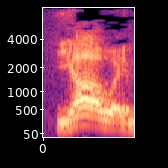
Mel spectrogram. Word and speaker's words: Yahweh: So they come up with, if you try to force this translation, it comes out E-O-A, Yehovah. And that's an old English name for God, Yehovah, but it's a mispronunciation of the Hebrew. Just take my word for it. We believe the word was Yahweh.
